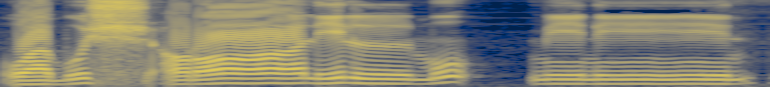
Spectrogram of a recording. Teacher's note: Kemudian pada ro dibaca dengan tebal rya dan ini bukan wabus ya tidak dibaca wabus ya tapi wabusyro w busyro lil mukminin lil mukminin hamzah tidak boleh diseret dan dia harus dijelaskan suara bunyinya penahanan daripada suaranya dan penahan dari nafasnya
